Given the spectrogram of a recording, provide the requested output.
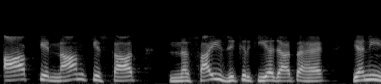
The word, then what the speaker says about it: نسائی: بعض لوگ اس لفظ کو نسائی پڑھتے ہیں امام نسائی، تو علماء کرام نے یہاں ذکر کیا کہ اس کا درست تلفظ اور اعراب یہ ہے کہ نون اور سین دونوں پر زبر آئے گا تو نسائی نہیں ہوتا بلکہ نسائی ہوتا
